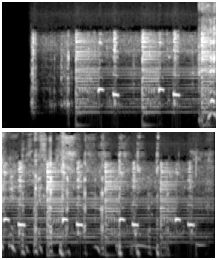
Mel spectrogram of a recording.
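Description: A clock sound effect ticks at a steady, regular pace over a dense, sustained musical tone that swells partway through, loud, with no one speaking.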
